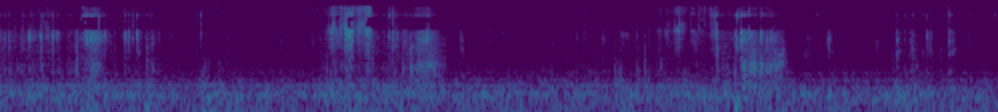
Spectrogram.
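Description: A metal utility knife blade scrapes and cuts into the pre-scored surface of a solid, hand-sized, light-blue bar of soap held in the hand, breaking it into small soap cubes and shavings. Bursts of bright, crisp crunching and scraping rise around one second, from about three to four and a half seconds, and again near seven seconds, over a faint, steady low hum. Each crackle dies away almost instantly.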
